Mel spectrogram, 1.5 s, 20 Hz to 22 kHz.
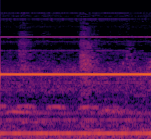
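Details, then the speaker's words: Samsung UA60F6300 60-inch smart TV power supply that trips the meter when plugged in: multimeter on a suspect diode gives a steady unbroken high beep; one of two reverse-mounted diodes is shorted. "Nah di sini ada dua dioda, yang satu ini memang short teman-teman."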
